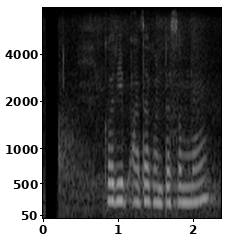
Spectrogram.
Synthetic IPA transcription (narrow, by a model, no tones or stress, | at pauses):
kʌɾibad̪ʱaɡʱʌɳʈasʌmːʌ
